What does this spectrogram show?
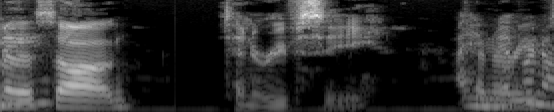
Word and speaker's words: Tenerife: Tenerife Sea. I never know how to Sea. pronounce it. I always want to say tentacle, but I'm like, no, it's not And an octopus. it basically sounds like Tennessee.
